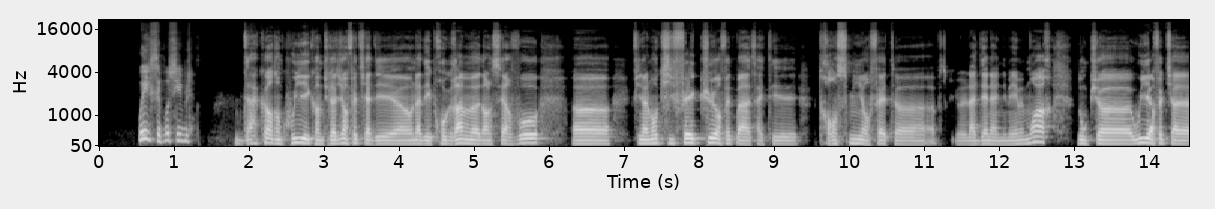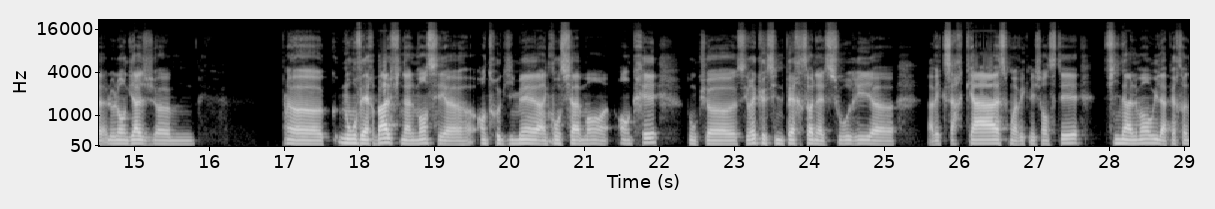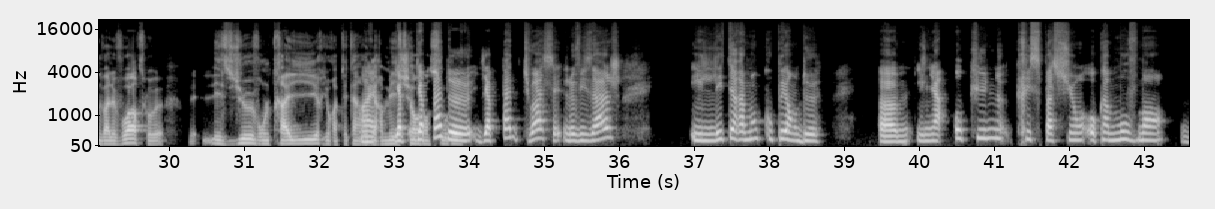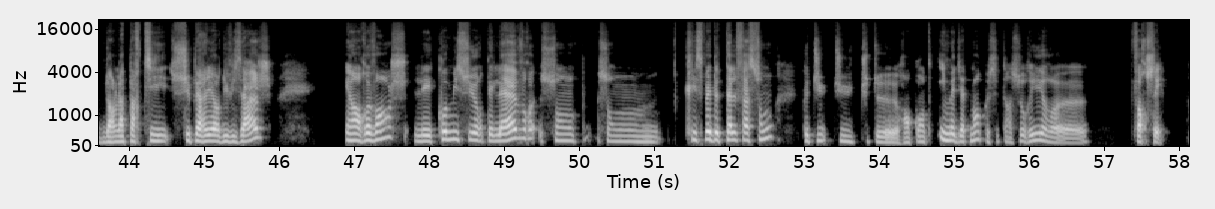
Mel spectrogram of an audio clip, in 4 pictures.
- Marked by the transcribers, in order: other background noise; stressed: "aucune"
- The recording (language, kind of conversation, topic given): French, podcast, Comment distinguer un vrai sourire d’un sourire forcé ?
